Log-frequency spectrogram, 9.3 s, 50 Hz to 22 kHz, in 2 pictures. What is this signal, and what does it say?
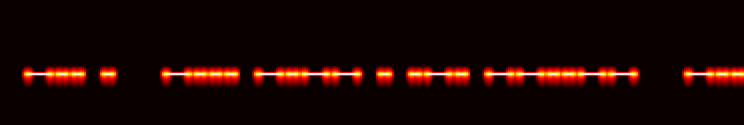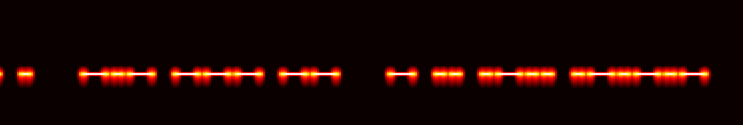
Morse code, heard as a keyed tone, about 25 wpm, 600 Hz. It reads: DE BYER, DE KOM TIL.
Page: Ferie 25 wpm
